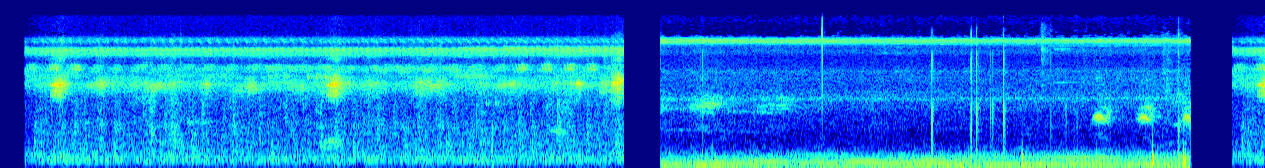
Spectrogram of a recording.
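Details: Crickets in a garden ecosystem with butterflies and flowers: a steady, high, shrill trilling runs throughout, with a few brighter chirps. Two short silent breaks and a low rumbling noise come through in the second half.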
